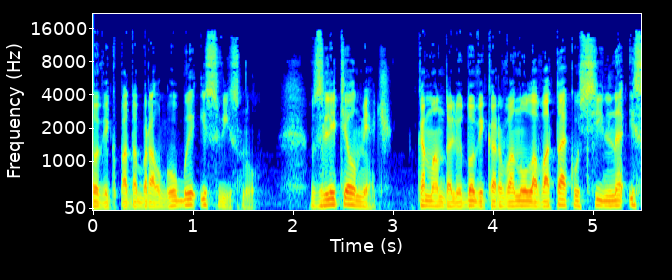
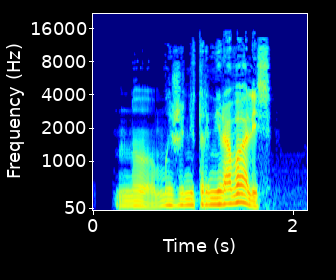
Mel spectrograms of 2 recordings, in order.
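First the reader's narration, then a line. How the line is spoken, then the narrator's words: Timid objection. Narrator (Russian): робко возразил Антон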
